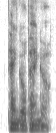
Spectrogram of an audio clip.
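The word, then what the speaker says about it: Pago Pago: It's spelled Pago, but I was corrected right away when I said Pago, and they go, nope, Pango.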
